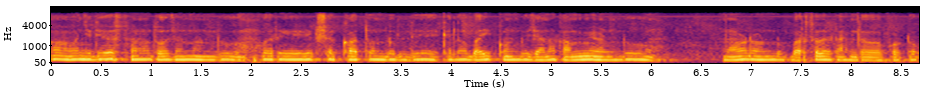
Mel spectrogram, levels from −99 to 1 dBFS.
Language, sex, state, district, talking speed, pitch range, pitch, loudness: Tulu, male, Karnataka, Dakshina Kannada, 130 wpm, 140-150 Hz, 145 Hz, -16 LUFS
